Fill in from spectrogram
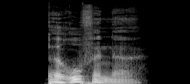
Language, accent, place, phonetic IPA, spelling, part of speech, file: German, Germany, Berlin, [bəˈʁuːfənə], berufene, adjective, De-berufene.ogg
- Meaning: inflection of berufen: 1. strong/mixed nominative/accusative feminine singular 2. strong nominative/accusative plural 3. weak nominative all-gender singular 4. weak accusative feminine/neuter singular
